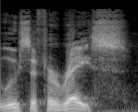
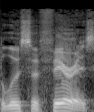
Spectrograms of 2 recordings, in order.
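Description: First: The word ends with an 'ace' sound. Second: The word ends with a short 'iss' sound. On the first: The speaker calls it right. "It's actually Luciferase" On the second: The speaker calls it wrong. "It's mispronounced"

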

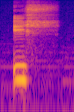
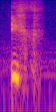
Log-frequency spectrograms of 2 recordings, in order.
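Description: First: The ch sounds like a Spanish ch. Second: The ch sounds like a Spanish j. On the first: This is how it is said in northern Germany. "en el norte de Alemania se pronuncia más como una CH de español" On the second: This is how it is said in Berlin. "En Berlín se pronuncia más como una J"

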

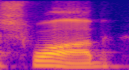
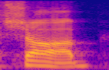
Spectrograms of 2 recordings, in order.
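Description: First: The name is said with a w sound. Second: The name is said without a w sound. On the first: The speaker calls it wrong. "not Schwab" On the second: The speaker calls it right. "Matt Schaub"

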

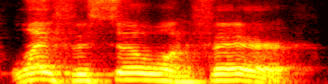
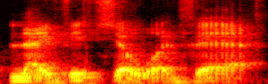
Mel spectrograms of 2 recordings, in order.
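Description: First: It is said in a plain, normal voice. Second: It is said in a sinister Emperor-like voice.

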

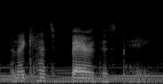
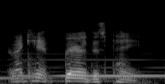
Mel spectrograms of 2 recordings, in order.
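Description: First: It is said in a put-on Walter voice. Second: It is said in his normal voice.

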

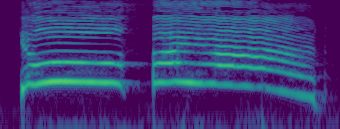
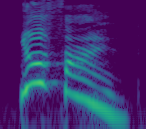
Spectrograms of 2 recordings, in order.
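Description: First: It sounds like an Asian-sounding voice. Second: It sounds like an impression of the president.

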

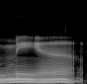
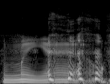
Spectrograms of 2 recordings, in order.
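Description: First: The meow is said in a Southern drawl. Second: The same.

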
